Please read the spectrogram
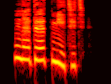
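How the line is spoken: Exclaiming. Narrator (Russian): воскликнула Варя

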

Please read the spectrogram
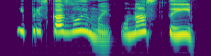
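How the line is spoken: Laughing. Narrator (Russian): засмеялась Алекса

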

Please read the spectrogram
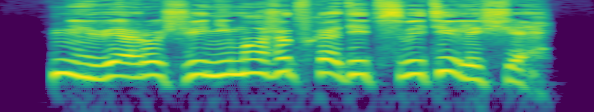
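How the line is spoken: Shout. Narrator (Russian): выкрикнул Василий

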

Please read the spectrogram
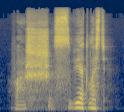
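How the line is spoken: Astonished wheeze. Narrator (Russian): изумленно просипел Барбак

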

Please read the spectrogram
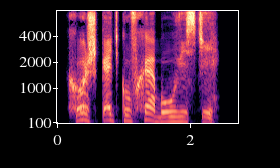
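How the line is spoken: Creaky old man's voice. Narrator (Russian): проскрипел дед

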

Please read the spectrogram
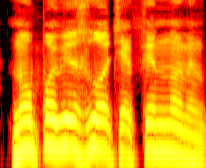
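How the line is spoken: Deep bass voice. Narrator (Russian): пробасил Маслюкин

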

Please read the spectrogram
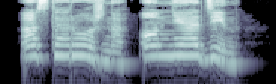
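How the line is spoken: Slightly hysterical shout. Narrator (Russian): выкрикнула я, надеясь только на то, что моя легкая истерика не слишком отвлечет Айдена

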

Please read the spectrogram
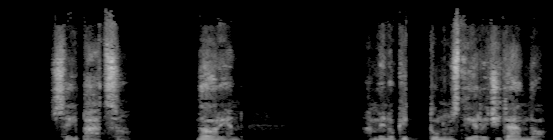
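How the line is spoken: Frowning murmur. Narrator (Italian): mormorò Hallward accigliato

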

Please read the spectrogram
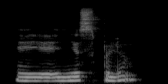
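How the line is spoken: Slightly hoarse voice. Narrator (Russian): Голос его звучал хрипловато

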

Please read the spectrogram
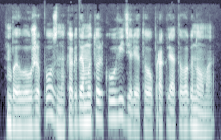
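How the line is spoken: Quiet. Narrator (Russian): тихо проговорил Полин

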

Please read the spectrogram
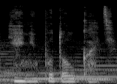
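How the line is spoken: Whisper. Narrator (Russian): прошептала я

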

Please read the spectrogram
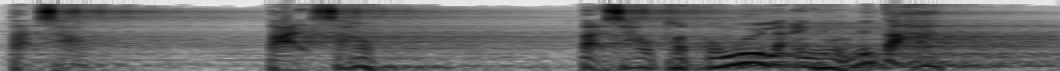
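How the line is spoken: Roar. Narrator (Vietnamese): Hắn gầm lên

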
